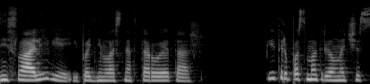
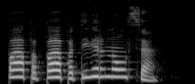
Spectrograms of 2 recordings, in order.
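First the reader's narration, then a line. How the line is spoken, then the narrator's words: Joyful child's shout. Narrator (Russian): радостно прокричал мальчик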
